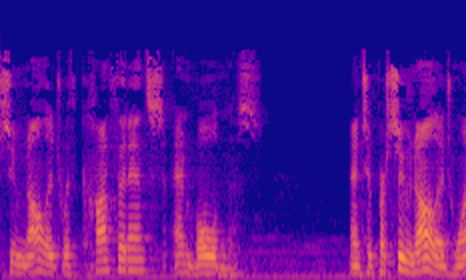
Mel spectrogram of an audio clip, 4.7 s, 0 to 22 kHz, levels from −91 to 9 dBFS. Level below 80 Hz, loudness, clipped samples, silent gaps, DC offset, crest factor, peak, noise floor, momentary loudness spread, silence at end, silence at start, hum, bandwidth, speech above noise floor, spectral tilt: -54 dBFS; -27 LUFS; under 0.1%; none; under 0.1%; 20 dB; -8 dBFS; -55 dBFS; 12 LU; 0 s; 0 s; none; 10.5 kHz; 28 dB; -4 dB/octave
